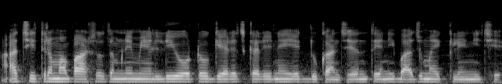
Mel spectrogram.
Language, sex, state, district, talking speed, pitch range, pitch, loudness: Gujarati, male, Gujarat, Gandhinagar, 205 wpm, 120-130 Hz, 125 Hz, -19 LUFS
